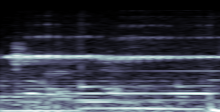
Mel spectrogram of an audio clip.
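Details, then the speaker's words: At a meeting: a steady, piercing high whistle with a low hum underneath. Loud acoustic feedback in a participant's hearing aid when the assistive listening system microphone is activated. "And one participant experienced a loud feedback in the hearing aid when activating the microphone."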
